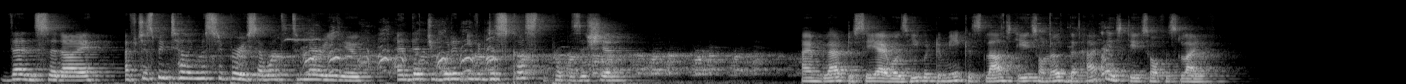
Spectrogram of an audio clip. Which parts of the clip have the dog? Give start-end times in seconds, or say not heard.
3.0-5.0, 10.0-11.6.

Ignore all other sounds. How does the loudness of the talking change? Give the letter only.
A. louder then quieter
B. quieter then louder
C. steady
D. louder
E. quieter
C.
